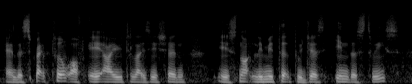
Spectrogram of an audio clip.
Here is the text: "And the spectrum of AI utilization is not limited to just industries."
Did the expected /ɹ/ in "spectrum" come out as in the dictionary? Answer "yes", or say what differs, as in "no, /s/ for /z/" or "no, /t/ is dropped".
yes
